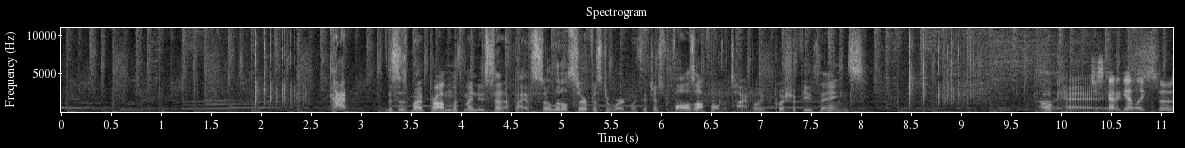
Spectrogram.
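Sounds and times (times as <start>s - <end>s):
music: 0.0s - 11.1s
die rolled on a small table: 2.0s - 2.5s, 8.5s - 9.3s
speech: 2.7s - 8.3s, 9.8s - 11.1s.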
